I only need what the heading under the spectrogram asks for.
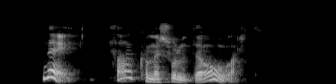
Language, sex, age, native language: Icelandic, male, 20-29, Icelandic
